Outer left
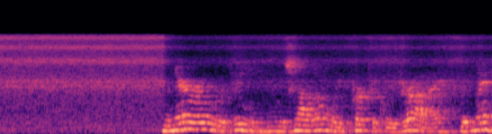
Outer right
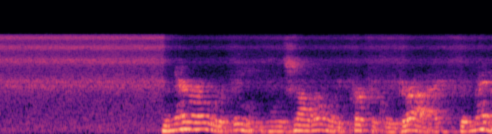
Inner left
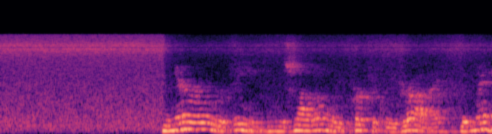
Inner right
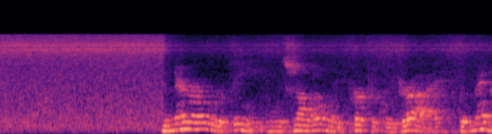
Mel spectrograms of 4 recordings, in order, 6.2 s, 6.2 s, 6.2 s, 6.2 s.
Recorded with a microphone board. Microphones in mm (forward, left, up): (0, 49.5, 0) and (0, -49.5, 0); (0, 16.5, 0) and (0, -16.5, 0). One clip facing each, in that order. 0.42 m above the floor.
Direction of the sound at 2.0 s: 80° right.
